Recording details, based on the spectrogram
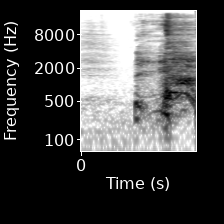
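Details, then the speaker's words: Single short adult cough or throat-clear after quiet, a reflex to spicy fumes while mixing chili paste with ginger and garlic for kimchi; irritant cough. "chili paste got that ginger and that garlic and you can hear me cough then because it's super spicy"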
